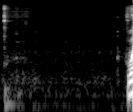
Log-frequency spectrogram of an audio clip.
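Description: Near silence with a faint single click at the very start; a man's voice begins right at the end.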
